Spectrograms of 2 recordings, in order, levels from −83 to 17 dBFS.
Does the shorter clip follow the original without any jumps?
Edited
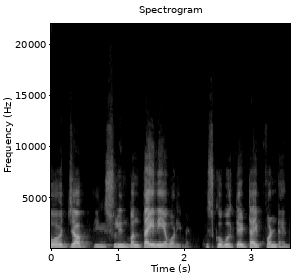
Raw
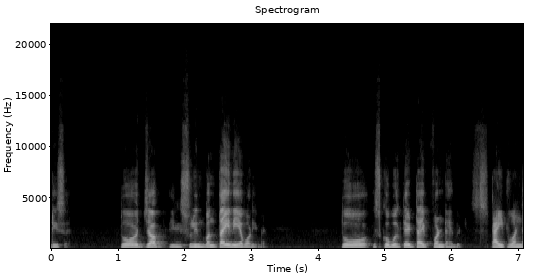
no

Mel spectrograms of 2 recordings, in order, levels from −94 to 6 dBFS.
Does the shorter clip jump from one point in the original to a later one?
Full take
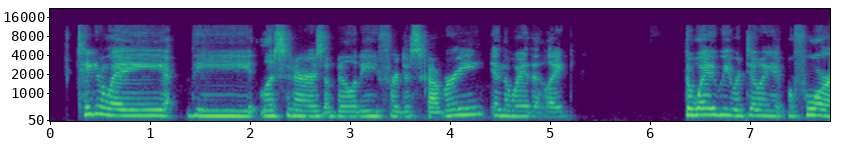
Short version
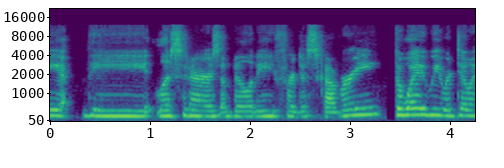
yes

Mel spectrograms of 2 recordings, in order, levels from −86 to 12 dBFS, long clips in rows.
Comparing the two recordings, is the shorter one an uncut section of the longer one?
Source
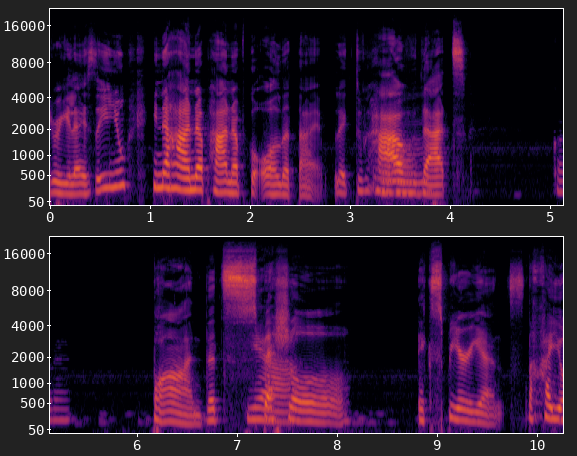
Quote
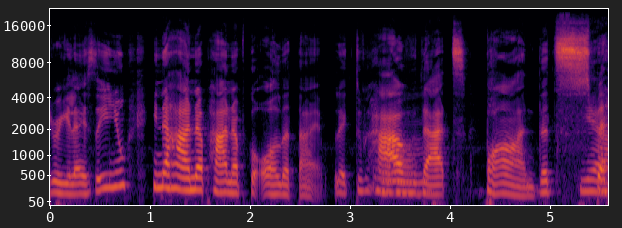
no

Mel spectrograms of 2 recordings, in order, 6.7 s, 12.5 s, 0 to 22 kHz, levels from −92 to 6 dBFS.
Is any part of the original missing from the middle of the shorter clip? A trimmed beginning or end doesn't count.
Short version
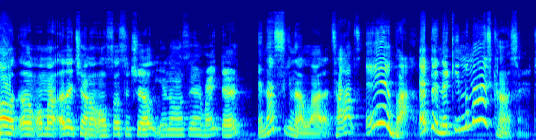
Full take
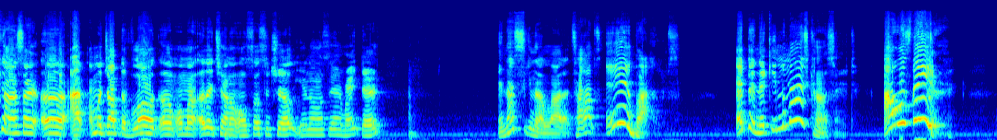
yes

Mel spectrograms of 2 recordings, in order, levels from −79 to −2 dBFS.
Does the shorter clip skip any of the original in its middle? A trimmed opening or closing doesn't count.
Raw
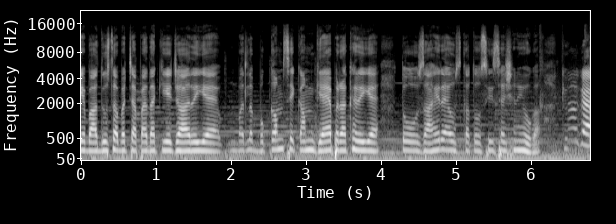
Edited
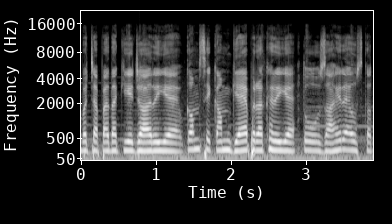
yes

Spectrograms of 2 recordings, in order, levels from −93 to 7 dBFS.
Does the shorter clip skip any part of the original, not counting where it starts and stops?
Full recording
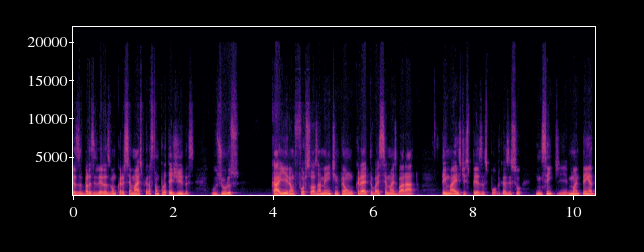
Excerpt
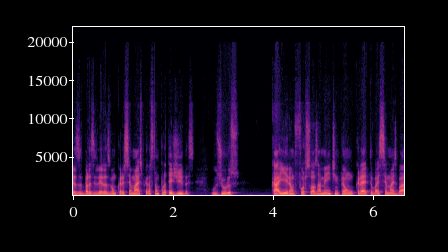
no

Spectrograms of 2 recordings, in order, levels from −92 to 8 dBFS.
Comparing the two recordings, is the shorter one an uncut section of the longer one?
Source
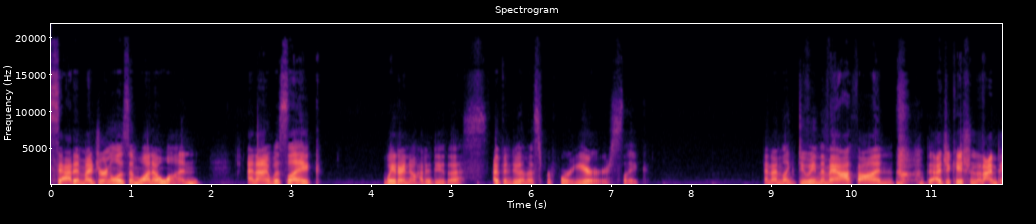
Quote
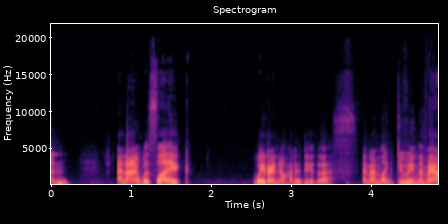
no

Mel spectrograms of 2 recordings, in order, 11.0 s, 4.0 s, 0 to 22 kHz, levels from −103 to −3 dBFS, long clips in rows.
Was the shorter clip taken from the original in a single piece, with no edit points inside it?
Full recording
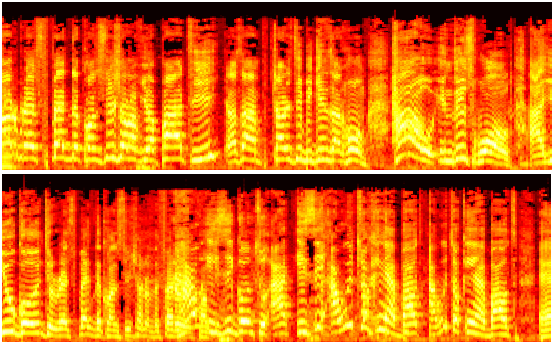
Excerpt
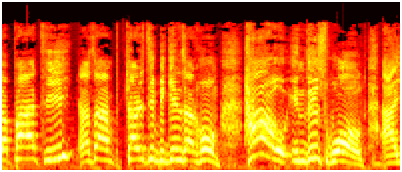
yes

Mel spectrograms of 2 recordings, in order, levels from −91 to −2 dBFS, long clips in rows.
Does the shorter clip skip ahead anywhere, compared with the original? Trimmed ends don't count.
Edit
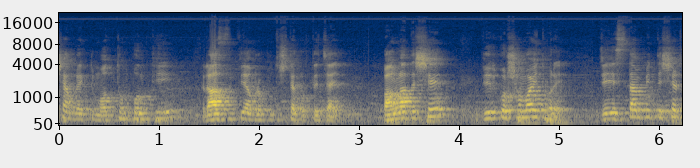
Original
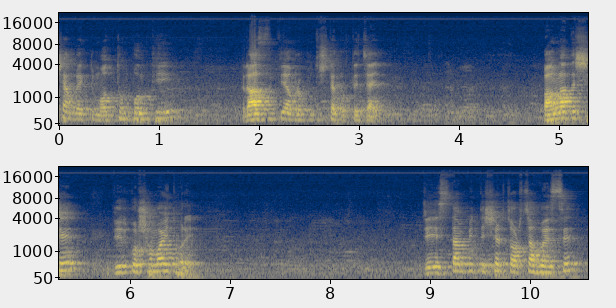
yes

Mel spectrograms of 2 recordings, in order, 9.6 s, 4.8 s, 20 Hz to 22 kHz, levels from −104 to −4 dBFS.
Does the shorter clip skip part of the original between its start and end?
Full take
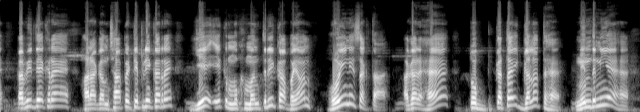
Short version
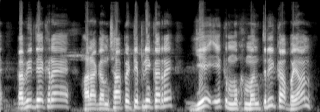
no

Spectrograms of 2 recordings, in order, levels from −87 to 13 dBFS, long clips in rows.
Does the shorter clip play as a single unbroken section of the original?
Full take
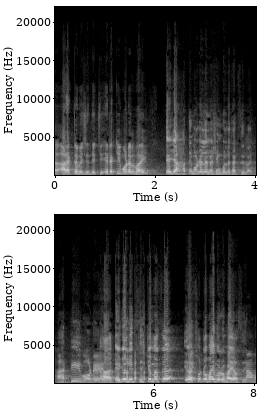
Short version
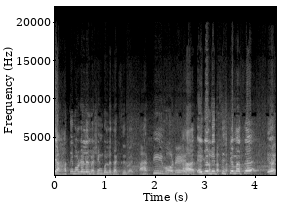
yes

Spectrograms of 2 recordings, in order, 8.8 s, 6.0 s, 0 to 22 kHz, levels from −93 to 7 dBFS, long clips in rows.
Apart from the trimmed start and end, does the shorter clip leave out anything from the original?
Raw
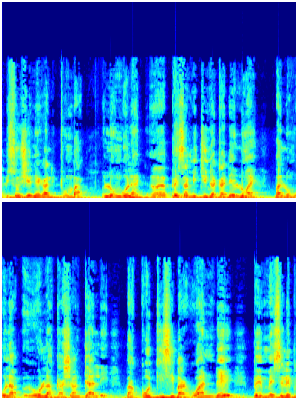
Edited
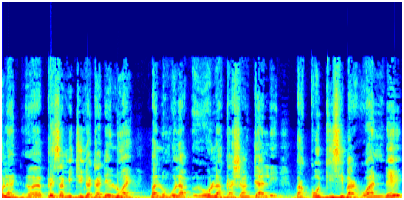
no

